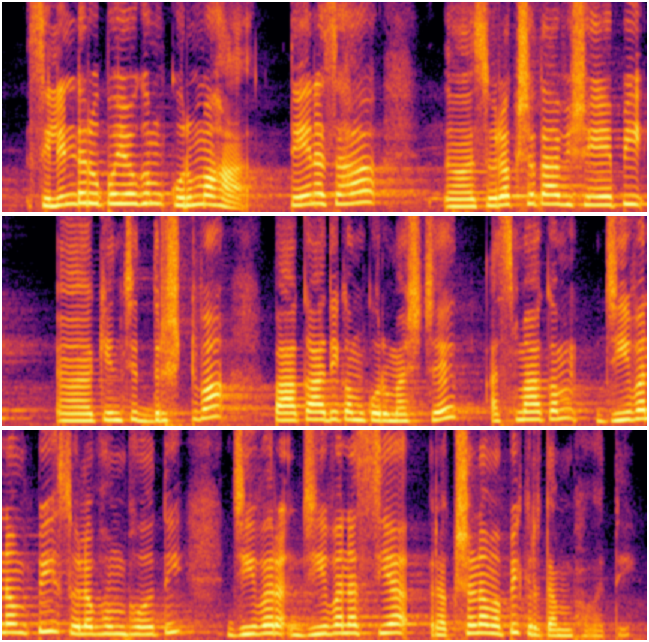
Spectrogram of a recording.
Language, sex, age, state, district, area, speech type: Sanskrit, female, 18-30, Karnataka, Bagalkot, urban, spontaneous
